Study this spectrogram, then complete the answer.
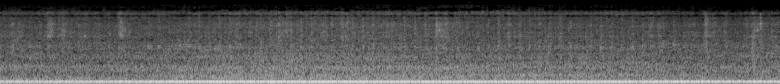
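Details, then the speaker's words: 1997 Lincoln Town Car Signature that sat 2 years after timing chain failure: loud steady low V8 idle with faint busy rattle from the engine front; owner unsure if timing chain or tensioner, supposedly replaced; wants to die with throttle. "yeah here's some rattling around the front there i don't know if it's a timing chain rattling or the tensioner supposedly that stuff was supposed to have been replaced"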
